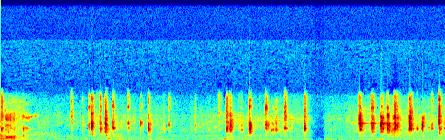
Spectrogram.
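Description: Quiet typing on a computer keyboard: three short runs of quick keystrokes.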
